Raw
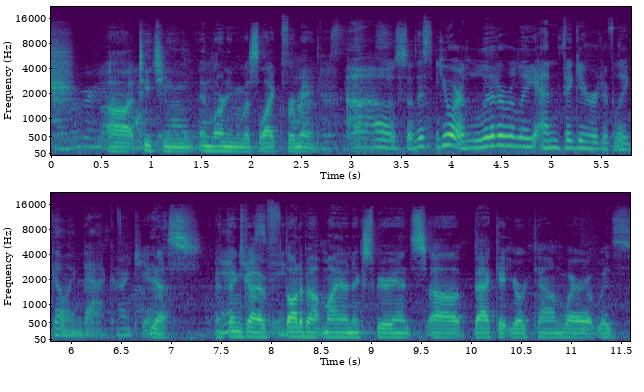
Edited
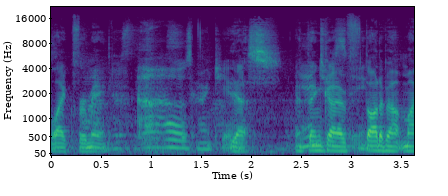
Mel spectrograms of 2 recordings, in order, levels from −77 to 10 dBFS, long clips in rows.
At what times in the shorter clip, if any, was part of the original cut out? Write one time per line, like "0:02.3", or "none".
0:01.4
